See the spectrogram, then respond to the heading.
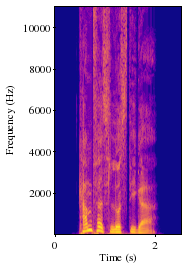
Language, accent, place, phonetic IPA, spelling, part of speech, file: German, Germany, Berlin, [ˈkamp͡fəsˌlʊstɪɡɐ], kampfeslustiger, adjective, De-kampfeslustiger.ogg
- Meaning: 1. comparative degree of kampfeslustig 2. inflection of kampfeslustig: strong/mixed nominative masculine singular 3. inflection of kampfeslustig: strong genitive/dative feminine singular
